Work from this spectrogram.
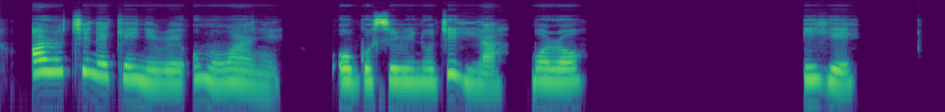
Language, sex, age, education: Igbo, female, 15-29, tertiary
